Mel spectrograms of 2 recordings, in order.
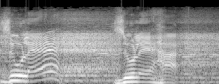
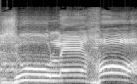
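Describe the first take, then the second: First: The name ends in an 'a' sound. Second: The name ends in an 'o' sound. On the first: This follows the Latin script. "kalau tulisan Latin pakainya A" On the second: This follows the Arabic script.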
